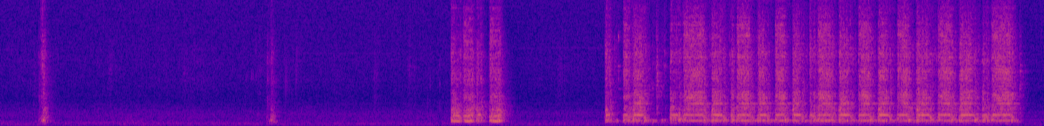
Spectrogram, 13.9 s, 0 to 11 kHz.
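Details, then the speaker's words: Working AN/UGC-74B military terminal, same dot-matrix printer type as faulty unit, at power-up: a few clicks, then head buzzes in short bursts with rapid rasping line-by-line passes; printing normally. "All right. So, you can see how the printer is supposed to operate."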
